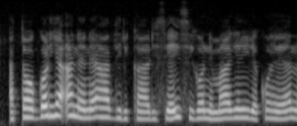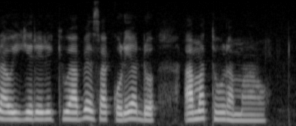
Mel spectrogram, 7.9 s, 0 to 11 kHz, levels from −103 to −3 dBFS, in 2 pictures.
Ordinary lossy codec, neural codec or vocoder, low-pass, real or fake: none; none; none; real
